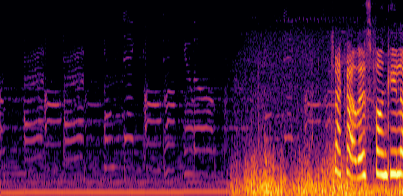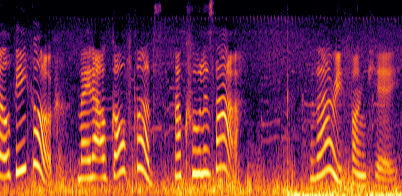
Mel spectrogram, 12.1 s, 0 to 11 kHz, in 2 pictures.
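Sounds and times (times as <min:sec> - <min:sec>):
background music: 0:00.0 - 0:12.0
wind buffeting microphone: 0:03.4 - 0:12.0.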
